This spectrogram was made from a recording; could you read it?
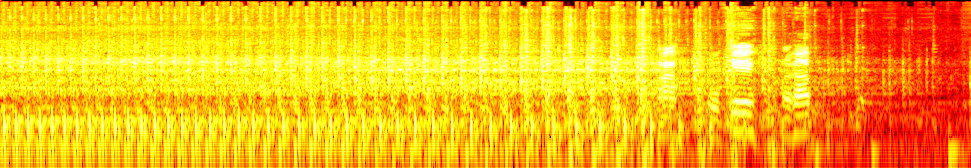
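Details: Customer's Chao Phalang single-cylinder diesel after replacing several noisy timing gears (two idler gears and the cam gear were kept); even thump of about two beats a second, and the gear train is acceptably quiet compared with before.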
